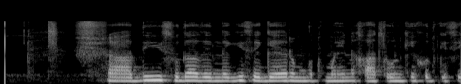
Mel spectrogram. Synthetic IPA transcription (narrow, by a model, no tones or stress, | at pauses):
ʃaːd̪isʊd̪azɪ̃nd̪əɡiseɣɛːɾmʊt̪məɪnxaːt̪uːnkixʊd̪kɪsi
